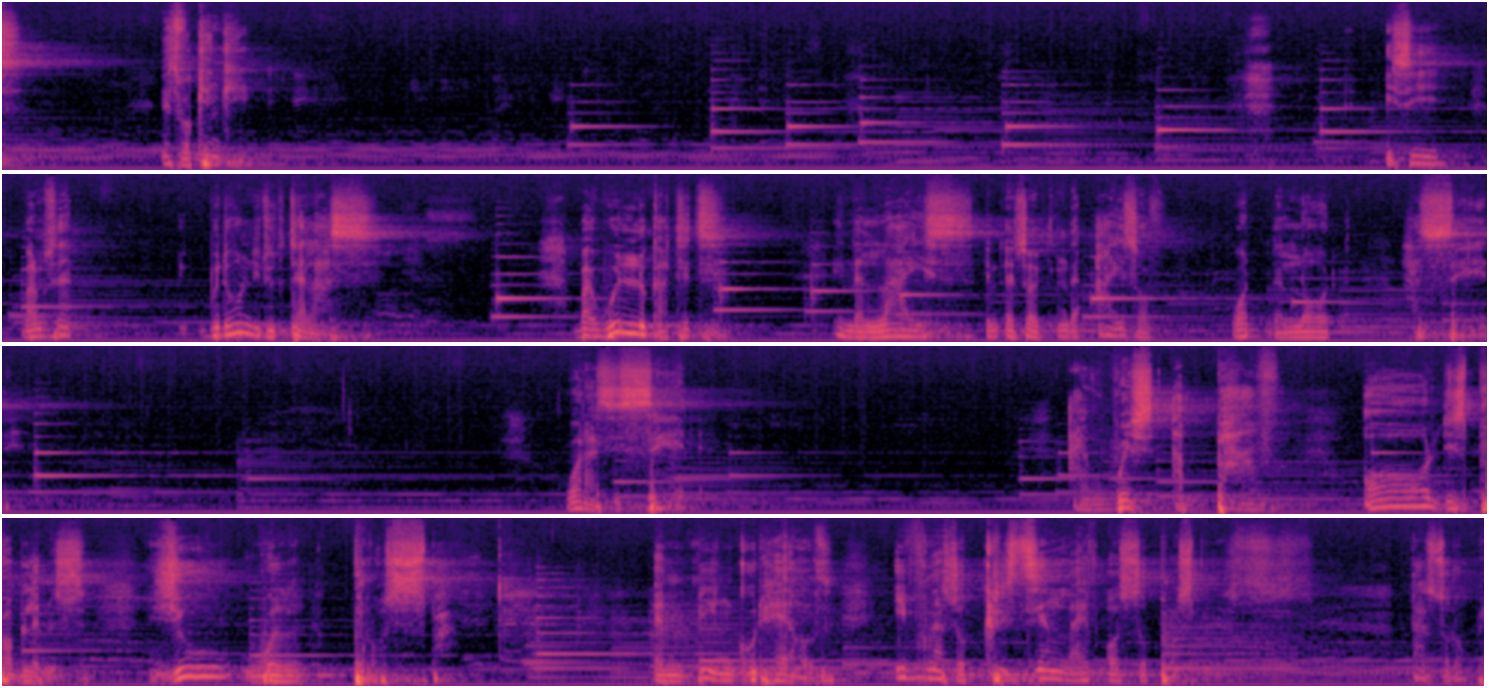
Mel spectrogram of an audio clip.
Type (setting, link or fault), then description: setting, large echoing room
